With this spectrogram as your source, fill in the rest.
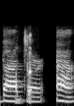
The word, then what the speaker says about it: batter: bu- Yes, bu- batter. Yes, butter. batter, not butter, because yeah, you pronounce it the same as butter. You say butter, Mhm. butter. Batter. It's wide, широкий звук.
